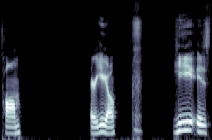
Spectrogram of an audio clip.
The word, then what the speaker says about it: Thom: mick as in m-i-c-k t-h-o-m tom now that's a weird spelling for the word tom it's supposed to be thompson but without the sin and the p so it's tom there you go he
